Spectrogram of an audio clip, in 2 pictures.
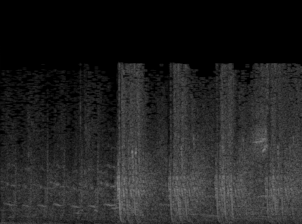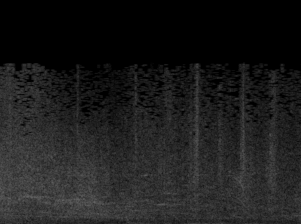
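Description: An explosion bursts nearby.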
